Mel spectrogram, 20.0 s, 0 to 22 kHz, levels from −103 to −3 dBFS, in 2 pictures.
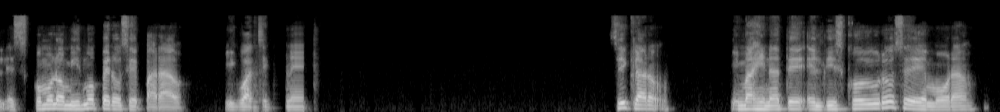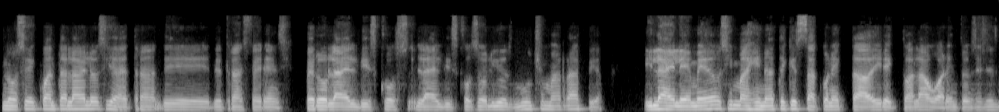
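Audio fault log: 2.51–4.53 s, repeated packet loss (robotic sound): sixteen holes, about 0.6 s missing, longest 118 ms, each patched by extending prior sound, giving choppy speech with pieces missing.
5.39 s, short concealed packet loss: about 20 ms never arrived and was filled from the preceding sound, leaving a brief smear or wobble.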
